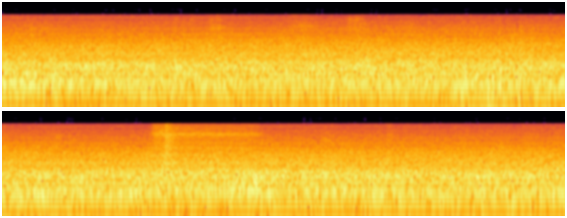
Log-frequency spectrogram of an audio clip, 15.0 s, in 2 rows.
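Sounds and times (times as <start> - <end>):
railcar engine and running noise: 0.0 - 15.0
brief high-pitched hiss: 9.5 - 10.8.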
